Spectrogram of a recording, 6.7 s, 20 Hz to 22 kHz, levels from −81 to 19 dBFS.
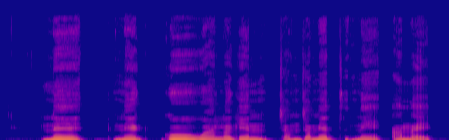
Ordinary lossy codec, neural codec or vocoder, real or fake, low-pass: none; none; real; 19.8 kHz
